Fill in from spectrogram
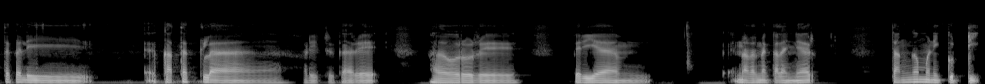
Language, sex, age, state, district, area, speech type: Tamil, male, 18-30, Tamil Nadu, Krishnagiri, rural, spontaneous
